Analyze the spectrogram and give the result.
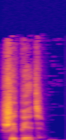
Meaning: to hiss
- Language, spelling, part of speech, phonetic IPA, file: Russian, шипеть, verb, [ʂɨˈpʲetʲ], Ru-шипеть.ogg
